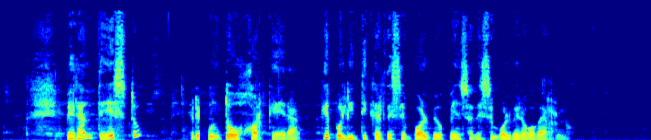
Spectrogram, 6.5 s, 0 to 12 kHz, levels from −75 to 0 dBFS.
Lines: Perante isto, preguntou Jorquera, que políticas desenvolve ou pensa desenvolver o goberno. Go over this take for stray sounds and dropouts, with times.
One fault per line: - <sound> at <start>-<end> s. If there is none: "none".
- dropout at 2.0-2.1 s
